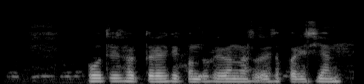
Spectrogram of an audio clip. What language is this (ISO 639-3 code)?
spa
